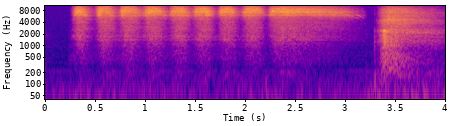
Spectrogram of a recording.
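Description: A rapid series of about nine short, forceful breath puffs, then one long sustained exhale and a final sharp burst of breath, fairly loud, with no talking. This is a vocal breathing exercise, done several times to get the breath going, using the belly to push the air out.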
